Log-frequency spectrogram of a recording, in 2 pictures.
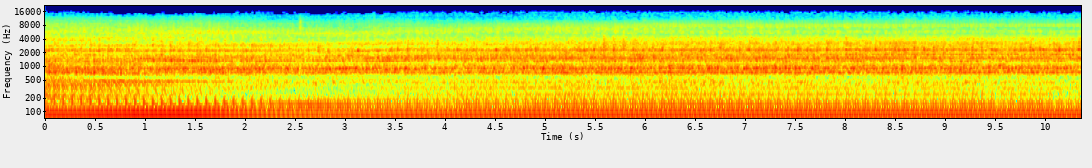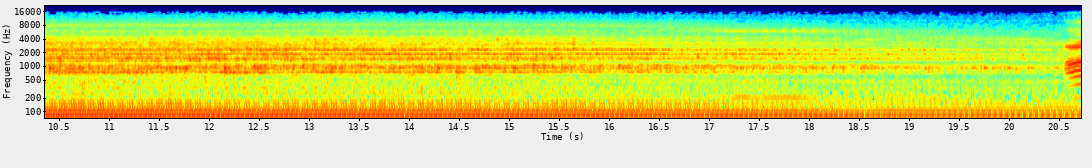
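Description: A turbocharged BMW E36 325 six-cylinder engine rumbles steadily at idle for about twenty seconds, loud and close. A brief surge at the very start suggests it has just fired up.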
